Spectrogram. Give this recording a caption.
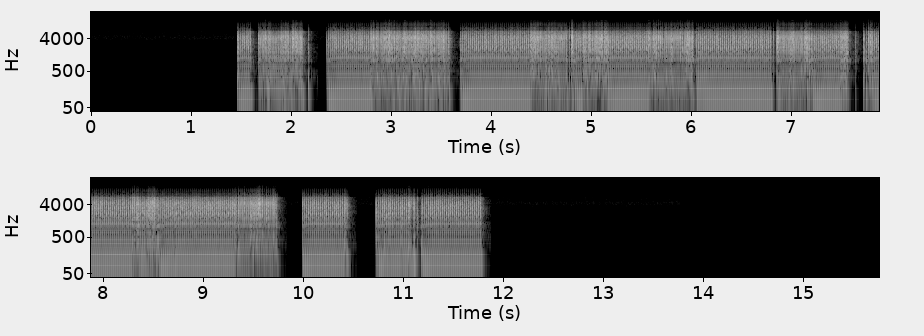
Guitar Hum with Plasma Pedal
Hum of Plugging in an electric guitar with distortion from a plasma pedal - this thing is awesome. more sounds to come.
